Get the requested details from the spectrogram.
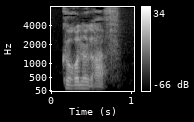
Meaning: coronagraph
- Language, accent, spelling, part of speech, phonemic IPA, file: French, France, coronographe, noun, /kɔ.ʁɔ.nɔ.ɡʁaf/, LL-Q150 (fra)-coronographe.wav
